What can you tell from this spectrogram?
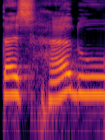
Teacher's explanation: ساتھ ملانا ہے، میم ساکن میں غنہ کریں گے، وانتم تشہدون تا کو شین کے ساتھ ملانا ہے، شین کو واضح کریں گے، تفشی ہے · دال کو واو کے ساتھ ملانا ہے، واو مدہ ایک الف دال میں کھینچیں گے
